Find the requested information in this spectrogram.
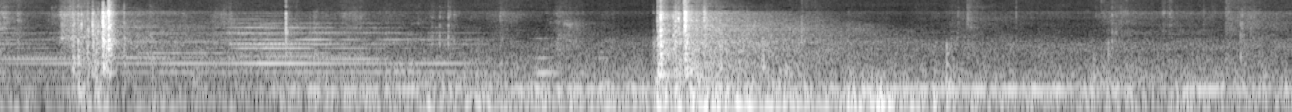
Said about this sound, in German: Eingang für Besucher und Gäste des Klosters und des grossen Saals. Ich mache mal die riesige Tür auf.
